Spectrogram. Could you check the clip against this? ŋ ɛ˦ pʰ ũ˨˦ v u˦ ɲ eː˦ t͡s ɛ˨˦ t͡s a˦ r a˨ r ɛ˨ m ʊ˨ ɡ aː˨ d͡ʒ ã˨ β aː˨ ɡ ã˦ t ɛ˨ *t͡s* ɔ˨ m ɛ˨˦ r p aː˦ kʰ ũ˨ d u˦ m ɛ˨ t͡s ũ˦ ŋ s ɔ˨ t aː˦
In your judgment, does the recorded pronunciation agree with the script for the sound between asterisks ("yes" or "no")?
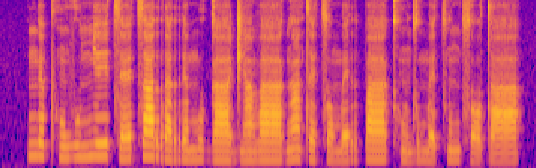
yes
